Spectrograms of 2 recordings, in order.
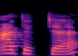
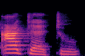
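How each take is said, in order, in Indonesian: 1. Kata ini berakhir dengan vokal 'a'. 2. Kata ini berakhir dengan vokal 'u'. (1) "Jadi membacanya tidak ada-ada" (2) "tapi adadu"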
